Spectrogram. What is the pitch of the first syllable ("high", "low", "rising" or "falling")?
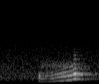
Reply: rising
